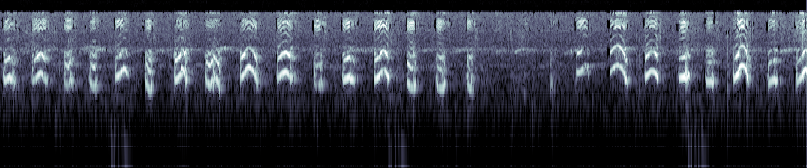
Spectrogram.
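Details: Newborn puppy named Red, first born of Aina's first litter and first to open his eyes, crying while learning to walk; rapid repeated rising-falling whimpers about three per second, with short pauses, and a soft reassuring human voice nearby.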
